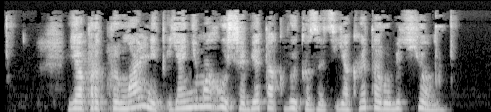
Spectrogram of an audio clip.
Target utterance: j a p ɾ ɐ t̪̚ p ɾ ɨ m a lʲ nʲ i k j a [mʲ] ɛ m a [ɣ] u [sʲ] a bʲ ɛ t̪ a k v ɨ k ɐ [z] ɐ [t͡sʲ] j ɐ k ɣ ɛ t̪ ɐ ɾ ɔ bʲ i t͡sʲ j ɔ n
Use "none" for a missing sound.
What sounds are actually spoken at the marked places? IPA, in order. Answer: nʲ, ɣ, sʲ, z, t͡sʲ

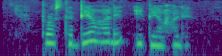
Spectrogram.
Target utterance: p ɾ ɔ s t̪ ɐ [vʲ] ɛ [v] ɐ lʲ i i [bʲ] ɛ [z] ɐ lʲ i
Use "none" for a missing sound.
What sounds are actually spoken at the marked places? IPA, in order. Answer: bʲ, ɣ, bʲ, ɣ

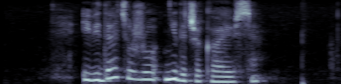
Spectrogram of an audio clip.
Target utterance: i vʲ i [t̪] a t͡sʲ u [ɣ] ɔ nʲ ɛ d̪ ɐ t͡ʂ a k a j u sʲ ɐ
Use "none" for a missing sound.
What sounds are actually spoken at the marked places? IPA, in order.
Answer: d̪, ʐ

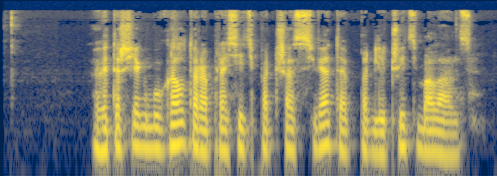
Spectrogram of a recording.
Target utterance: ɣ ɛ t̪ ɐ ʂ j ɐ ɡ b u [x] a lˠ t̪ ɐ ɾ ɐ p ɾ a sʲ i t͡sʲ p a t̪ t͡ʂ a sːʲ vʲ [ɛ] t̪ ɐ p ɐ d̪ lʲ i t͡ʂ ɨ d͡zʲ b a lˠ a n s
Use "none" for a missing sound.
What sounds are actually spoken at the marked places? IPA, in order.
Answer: ɣ, a

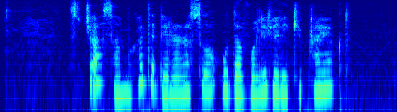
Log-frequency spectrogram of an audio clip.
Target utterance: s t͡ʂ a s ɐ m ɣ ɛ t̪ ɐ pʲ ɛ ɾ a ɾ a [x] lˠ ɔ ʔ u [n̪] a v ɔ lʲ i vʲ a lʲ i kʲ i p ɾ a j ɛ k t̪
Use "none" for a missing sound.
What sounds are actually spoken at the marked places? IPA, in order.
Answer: s, d̪

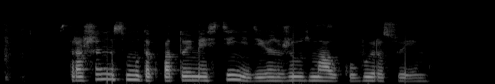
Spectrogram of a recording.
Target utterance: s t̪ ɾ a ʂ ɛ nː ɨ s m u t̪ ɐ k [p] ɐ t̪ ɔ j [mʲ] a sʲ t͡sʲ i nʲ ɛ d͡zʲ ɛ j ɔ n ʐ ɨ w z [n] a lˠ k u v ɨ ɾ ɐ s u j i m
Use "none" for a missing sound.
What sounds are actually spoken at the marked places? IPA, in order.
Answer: p, mʲ, m

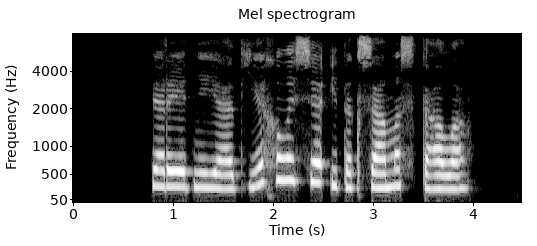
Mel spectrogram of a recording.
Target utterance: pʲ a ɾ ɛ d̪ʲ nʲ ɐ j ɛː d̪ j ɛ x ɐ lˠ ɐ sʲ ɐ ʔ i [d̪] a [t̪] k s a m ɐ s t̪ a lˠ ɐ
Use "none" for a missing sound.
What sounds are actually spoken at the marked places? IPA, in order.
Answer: t̪, none

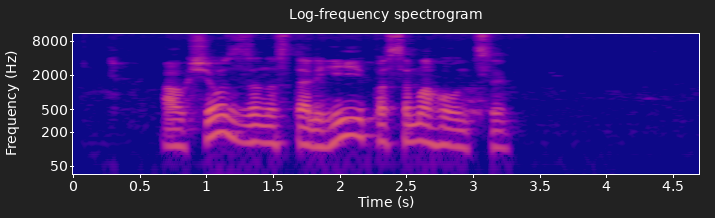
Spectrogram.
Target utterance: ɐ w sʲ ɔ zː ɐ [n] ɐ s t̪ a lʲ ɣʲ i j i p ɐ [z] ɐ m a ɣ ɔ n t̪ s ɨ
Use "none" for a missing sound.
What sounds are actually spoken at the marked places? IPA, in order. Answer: n, s

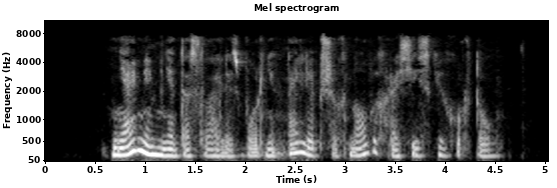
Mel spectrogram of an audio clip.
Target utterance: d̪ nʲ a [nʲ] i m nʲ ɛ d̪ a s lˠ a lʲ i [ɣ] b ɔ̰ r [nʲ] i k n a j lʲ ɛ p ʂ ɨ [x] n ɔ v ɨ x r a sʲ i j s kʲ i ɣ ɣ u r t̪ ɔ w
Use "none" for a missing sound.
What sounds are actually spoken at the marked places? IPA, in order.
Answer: mʲ, z, nʲ, x

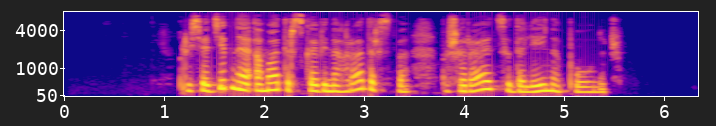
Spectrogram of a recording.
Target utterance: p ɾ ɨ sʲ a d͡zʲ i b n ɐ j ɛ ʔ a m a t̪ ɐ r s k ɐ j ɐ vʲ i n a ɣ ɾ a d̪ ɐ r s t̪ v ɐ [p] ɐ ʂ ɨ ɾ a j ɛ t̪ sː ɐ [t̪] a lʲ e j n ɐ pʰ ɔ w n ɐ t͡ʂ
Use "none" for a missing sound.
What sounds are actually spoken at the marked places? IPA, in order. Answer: p, d̪

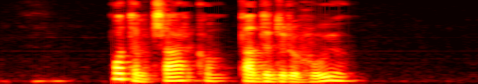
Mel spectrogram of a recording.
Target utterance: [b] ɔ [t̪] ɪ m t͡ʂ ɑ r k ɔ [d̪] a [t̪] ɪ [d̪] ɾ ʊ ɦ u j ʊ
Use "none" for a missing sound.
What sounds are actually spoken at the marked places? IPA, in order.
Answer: p, t̪, t̪, d̪, d̪

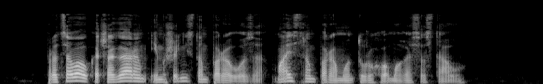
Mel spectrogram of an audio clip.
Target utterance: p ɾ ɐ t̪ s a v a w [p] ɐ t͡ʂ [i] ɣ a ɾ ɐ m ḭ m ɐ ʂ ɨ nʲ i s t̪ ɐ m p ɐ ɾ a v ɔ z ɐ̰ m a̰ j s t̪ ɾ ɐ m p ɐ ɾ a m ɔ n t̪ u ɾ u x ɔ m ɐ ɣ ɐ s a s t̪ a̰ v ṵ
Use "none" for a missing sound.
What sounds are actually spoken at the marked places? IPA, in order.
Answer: k, a

